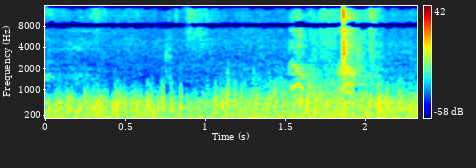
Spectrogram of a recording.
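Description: Wind buffeting the microphone, a steady low rumble, with a faint brief high call about one and a half seconds in and a sharp click near the end.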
